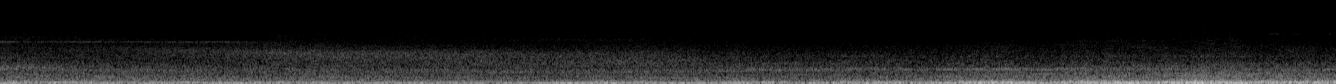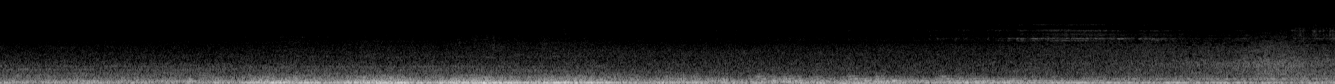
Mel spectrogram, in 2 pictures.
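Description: Low, continuous rumble of distant city ambience, swelling louder about ten seconds in and again for a few seconds past the middle. Faint high squealing tones join near the end.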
